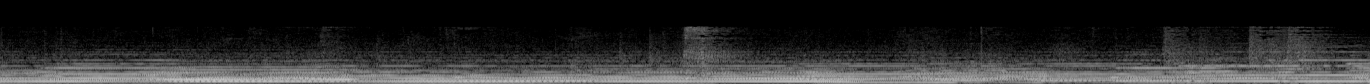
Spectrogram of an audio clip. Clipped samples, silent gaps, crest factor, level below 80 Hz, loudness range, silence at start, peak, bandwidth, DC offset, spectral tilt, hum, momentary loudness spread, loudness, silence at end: under 0.1%; none; 14 dB; -42 dBFS; 4 LU; 0 s; -8 dBFS; 6.2 kHz; under 0.1%; -9.5 dB/octave; none; 6 LU; -23 LUFS; 0 s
